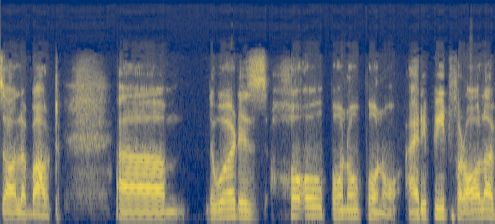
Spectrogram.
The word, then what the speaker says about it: ho'oponopono: Just say the first word, ho'o, and then pono pono.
